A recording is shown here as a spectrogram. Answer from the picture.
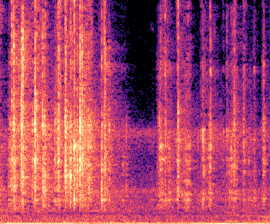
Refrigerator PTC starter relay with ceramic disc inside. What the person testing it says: अगर इसके अंदर से कुछ खड़खड़ाने का आवाज आए तो समझ जाना कि रिले के अंदर एक कॉइन सिक्का होता है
